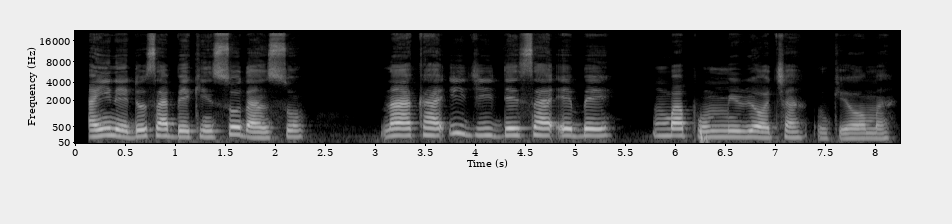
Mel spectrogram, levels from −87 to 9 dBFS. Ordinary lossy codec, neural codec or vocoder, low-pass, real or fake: none; none; none; real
